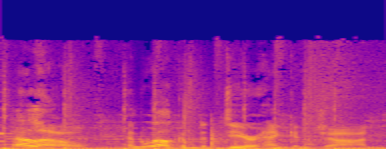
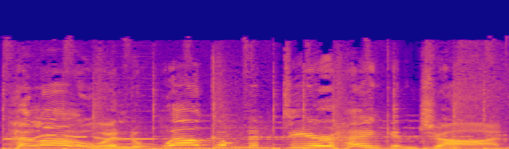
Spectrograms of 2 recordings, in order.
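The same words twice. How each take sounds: First: It is said with low energy. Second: It is said with high energy.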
